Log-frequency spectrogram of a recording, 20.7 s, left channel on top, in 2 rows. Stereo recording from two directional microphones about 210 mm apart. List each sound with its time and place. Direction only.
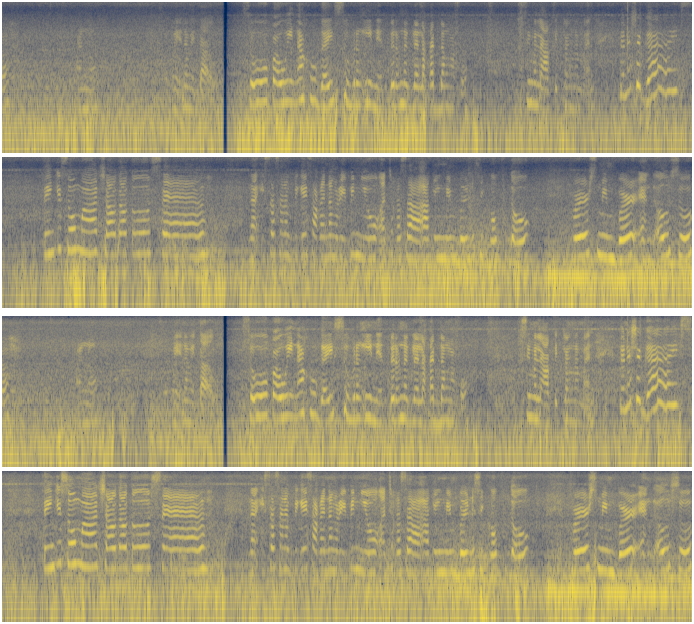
3.8 s speech: 5° left (ahead or behind)
7.9 s speech: centre (ahead or behind)
17.9 s speech: 20° left (ahead or behind)
18.9 s speech: 5° left (ahead or behind); by 20.7 s 25° left (ahead or behind)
